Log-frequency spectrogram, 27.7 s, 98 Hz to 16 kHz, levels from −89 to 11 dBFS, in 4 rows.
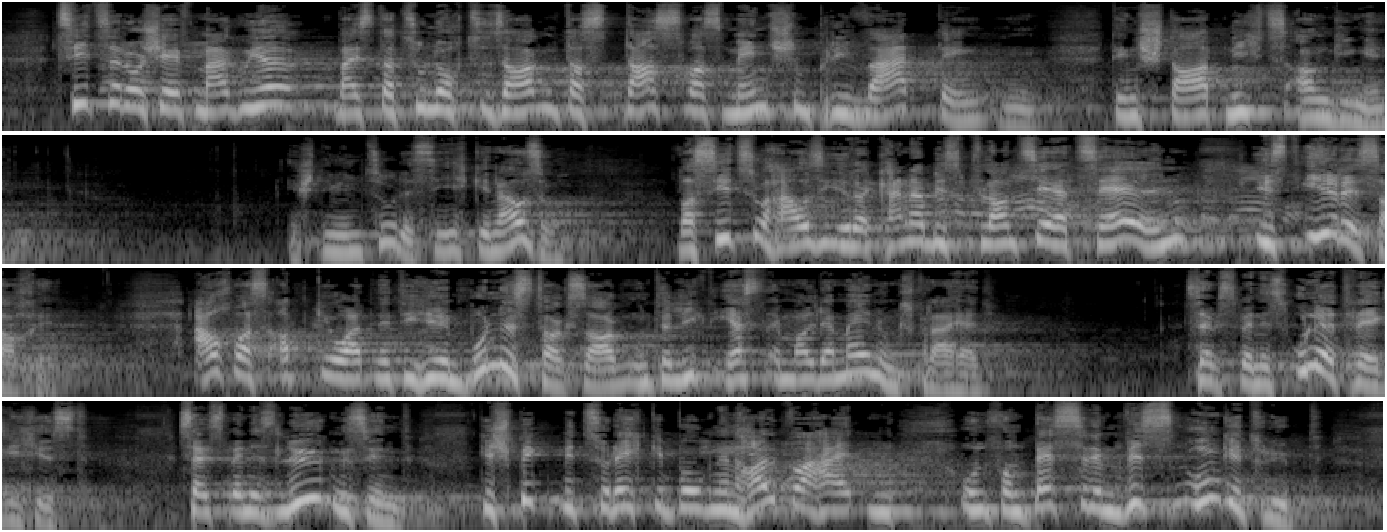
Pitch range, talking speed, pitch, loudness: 180-240 Hz, 145 wpm, 215 Hz, -26 LUFS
